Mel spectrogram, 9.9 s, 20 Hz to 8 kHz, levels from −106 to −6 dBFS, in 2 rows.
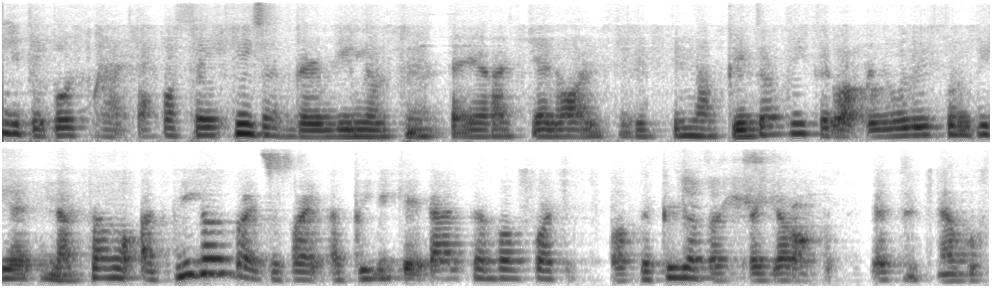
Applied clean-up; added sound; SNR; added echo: neural mask model DeepFilterNet 3.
